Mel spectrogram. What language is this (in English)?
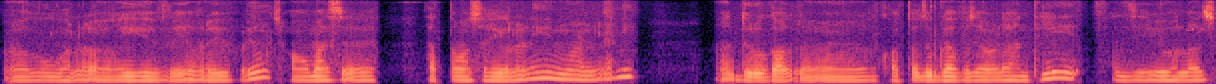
Odia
